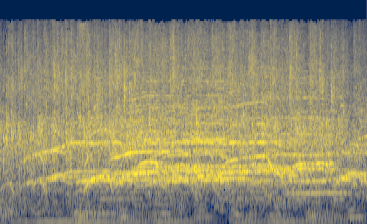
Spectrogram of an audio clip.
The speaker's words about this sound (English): Lord Blackthorn, a panicked look on his one-eyed face, starts to speak over the uproarious cheering, but he's cut off by Gunlit.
